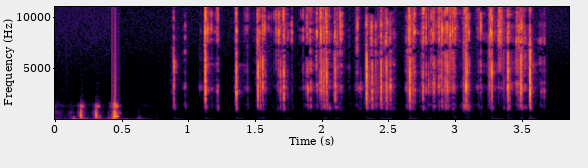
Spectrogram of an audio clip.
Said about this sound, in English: Okay. You guys definitely heard that. That was my clickety-clackety DOS keyboard, my mechanical keyboard, my baby. I've had her for 4 or 5 years now.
